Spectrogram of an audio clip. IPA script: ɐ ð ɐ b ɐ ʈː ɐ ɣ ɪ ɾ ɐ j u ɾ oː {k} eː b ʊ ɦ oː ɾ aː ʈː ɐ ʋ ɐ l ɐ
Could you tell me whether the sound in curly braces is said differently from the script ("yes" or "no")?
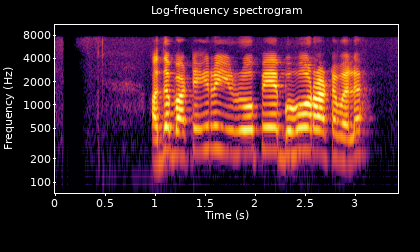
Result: yes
